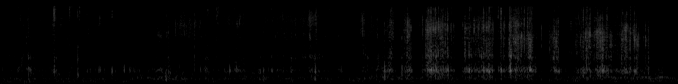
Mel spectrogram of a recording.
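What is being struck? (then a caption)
Notebook with plastic sequin fabric cover. Long nails scratch and tap the plastic sequin fabric cover of a closed notebook held upright. The sound is a bright, crinkly rustle with irregular sharp clicks and scraping bursts, mostly high-pitched with almost no low end.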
